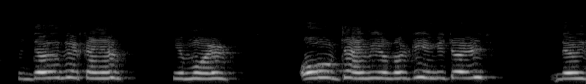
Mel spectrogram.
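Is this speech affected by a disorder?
Yes: spastic cerebral palsy.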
